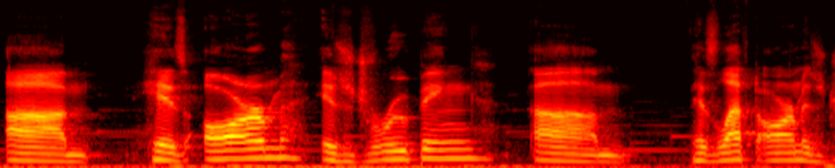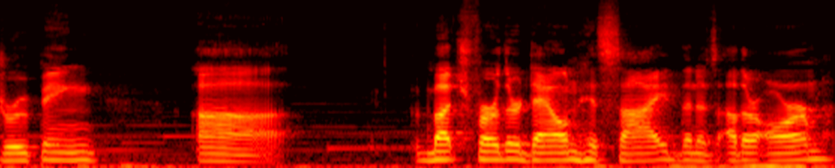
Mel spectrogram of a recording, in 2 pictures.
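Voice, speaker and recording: A male game master narrates a tabletop game in a slow, halting way, full of fillers. His voice is bright and clear. Soft music plays in the background. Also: mid-range voice, steady tone. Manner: hesitant, many fillers.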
